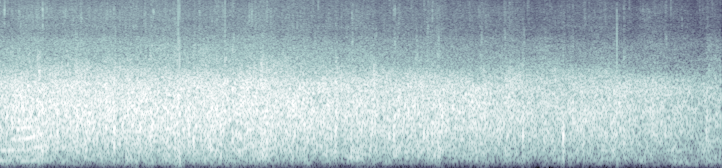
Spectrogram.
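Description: Sustained applause from an audience for the speakers, a dense wash of many hands clapping that holds steady and then slowly tapers off toward the end.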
